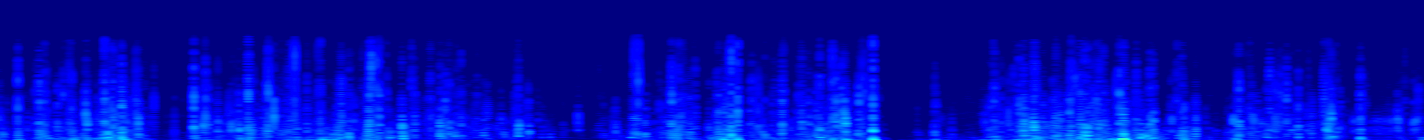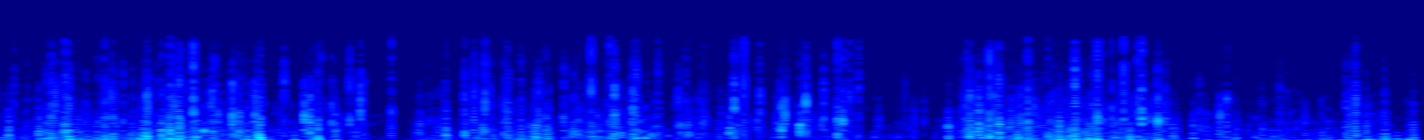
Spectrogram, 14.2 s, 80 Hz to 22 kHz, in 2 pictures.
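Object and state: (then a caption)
Plastic foil crisp packet being crinkled. Fingertips crinkle and squeeze a large, sealed, full Walkers crisp bag made of metallised plastic film. The result is dense, bright, crisp crackling in bursts, broken by brief near-silent pauses around 1, 3, 4.5, 9 and 12 seconds.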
